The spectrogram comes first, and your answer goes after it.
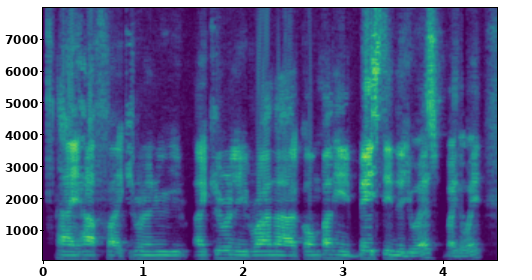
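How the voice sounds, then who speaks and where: This man's pitch is medium. He talks with a Spanish accent. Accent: Spanish accent, imperfect English. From Spain, Barcelona. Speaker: photographer and software engineer. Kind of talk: interview. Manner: fast; halting, many fillers.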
